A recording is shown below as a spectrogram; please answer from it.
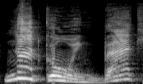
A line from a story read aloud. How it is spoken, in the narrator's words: he cried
